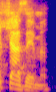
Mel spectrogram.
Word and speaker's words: chasm: How you pronounce it? It's chasm or chasm?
